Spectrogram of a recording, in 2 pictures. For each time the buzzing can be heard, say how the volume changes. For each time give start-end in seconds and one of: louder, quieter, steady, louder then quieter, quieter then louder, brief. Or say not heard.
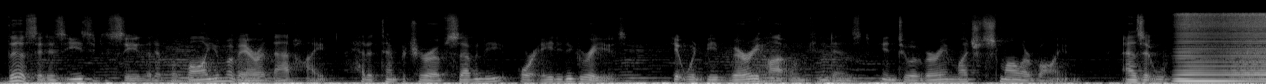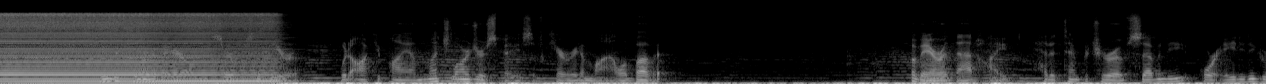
0.0-25.2 louder then quieter.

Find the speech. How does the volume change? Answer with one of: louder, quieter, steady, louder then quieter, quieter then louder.
steady.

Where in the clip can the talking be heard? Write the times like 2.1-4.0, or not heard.
0.0-11.7, 13.4-19.3, 21.8-25.2.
